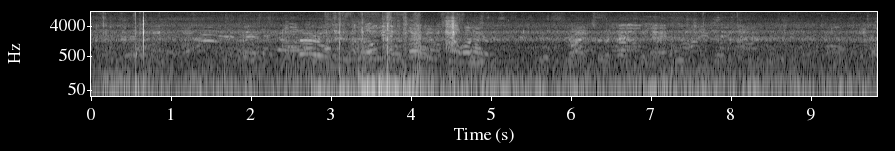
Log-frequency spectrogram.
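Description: Men and women in a passing crowd chatter nearby.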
